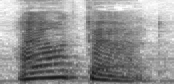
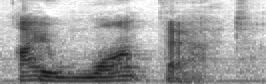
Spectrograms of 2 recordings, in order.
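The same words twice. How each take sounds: First: The w sound has barely moving lips. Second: The w sound has clearly rounded lips. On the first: The speaker calls it wrong. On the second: The speaker calls it right.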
